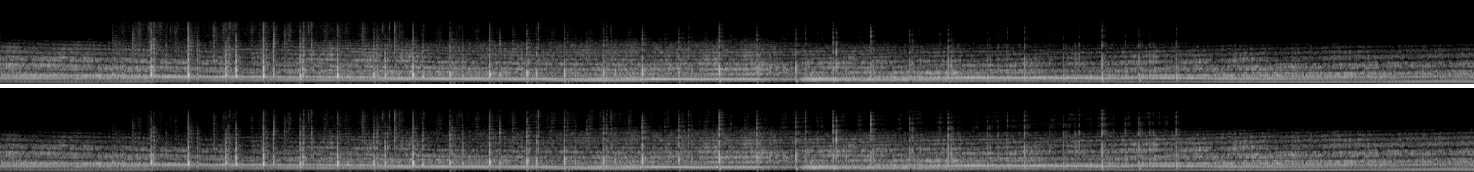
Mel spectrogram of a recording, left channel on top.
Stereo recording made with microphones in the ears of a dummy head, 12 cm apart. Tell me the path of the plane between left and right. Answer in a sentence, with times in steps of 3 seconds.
In this clip you hear the plane on the left from 0 s, in the centre from 6 s and on the right from 9 s.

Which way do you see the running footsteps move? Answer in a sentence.
In this clip you hear the running footsteps go from the left side to the right.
